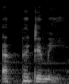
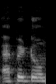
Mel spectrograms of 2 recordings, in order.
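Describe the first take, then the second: First: It ends with a 'tuh-mee' sound. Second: It ends with a 'tome' sound. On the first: The speaker calls it right. "We will pronounce it एपिटमी" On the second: The speaker calls it wrong. "तो ये भी टोम ही हो गया ना"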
